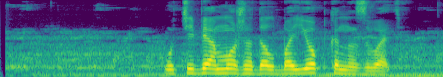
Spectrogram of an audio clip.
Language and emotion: Russian, angry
